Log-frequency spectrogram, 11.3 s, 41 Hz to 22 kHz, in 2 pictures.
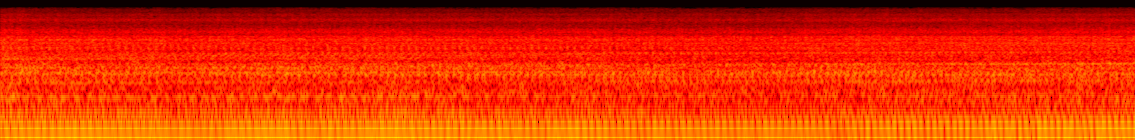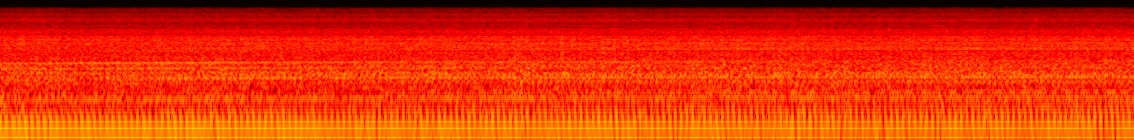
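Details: Brand-new Suzuki V-Strom DL650, comparison test ride against owner's white bike suspected of engine knock, camera on bike: steady even engine hum at cruising speed with wind rush, no knock or tap; normal running engine.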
